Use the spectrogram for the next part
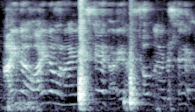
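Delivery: loud, high over-the-top sympathy; loud reassuring. Acted. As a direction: soothe her loudly and high.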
